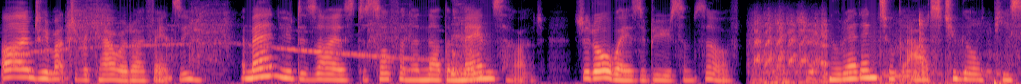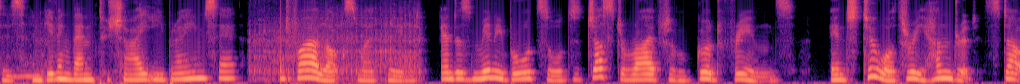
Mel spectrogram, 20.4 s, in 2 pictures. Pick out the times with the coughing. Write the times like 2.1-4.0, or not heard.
4.0-5.0.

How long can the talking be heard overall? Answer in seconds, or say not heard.
19 s.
